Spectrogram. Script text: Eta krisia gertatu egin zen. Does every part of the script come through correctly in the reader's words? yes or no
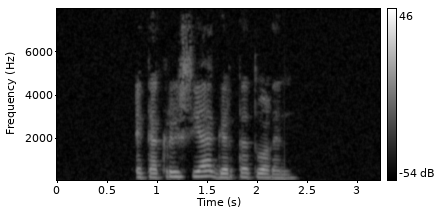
no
